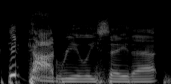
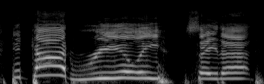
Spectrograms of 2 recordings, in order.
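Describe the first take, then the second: First: Lightly voiced devil. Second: High, loud and slow, drawn out like a sly serpent; the snake teasing Eve, stretching every word; tempting snake voice. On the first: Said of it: "he says this to her". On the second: Acted. Snake questioning Eve, high, loud, slow and sly. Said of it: "the snake says to Eve".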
